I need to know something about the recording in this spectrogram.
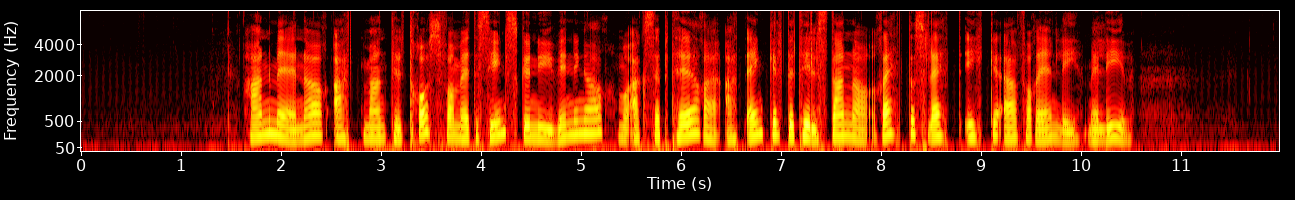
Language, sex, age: Norwegian, female, 46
